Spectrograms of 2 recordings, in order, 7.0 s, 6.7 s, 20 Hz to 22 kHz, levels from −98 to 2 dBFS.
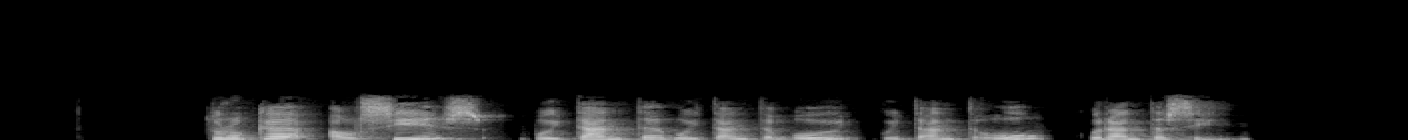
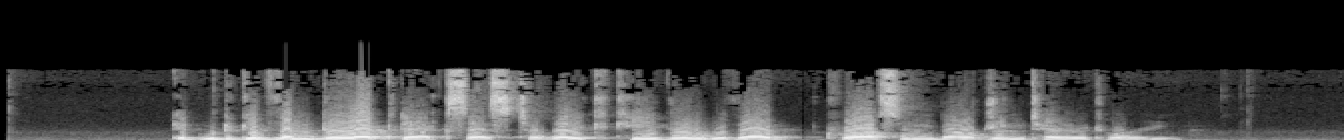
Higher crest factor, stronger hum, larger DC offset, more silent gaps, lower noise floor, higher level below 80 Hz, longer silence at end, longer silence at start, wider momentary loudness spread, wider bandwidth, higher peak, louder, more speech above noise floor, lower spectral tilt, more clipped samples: first, 22 dB vs 12 dB; neither; neither; first, 4.32-4.36 s, 5.26-5.45 s vs none; first, under -90 dBFS vs -48 dBFS; second, -74 dBFS vs -46 dBFS; about the same, 0.8 s vs 0.8 s; first, 1.05 s vs 0.85 s; about the same, 8 LU vs 8 LU; second, 7.2 kHz vs 11.5 kHz; second, -8 dBFS vs 0 dBFS; second, -28 LUFS vs -10 LUFS; first, over 62 dB vs 38 dB; about the same, -4.5 dB/octave vs -4.5 dB/octave; neither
